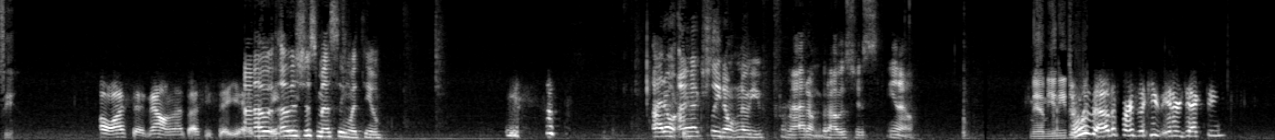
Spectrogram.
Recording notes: Prank Phone Calls.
